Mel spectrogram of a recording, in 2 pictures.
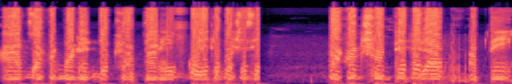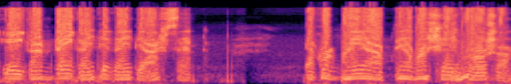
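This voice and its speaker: This man puts on a cartoonish character voice with a fairly low pitch. His pace is moderate. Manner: polite, pleading, earnest.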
